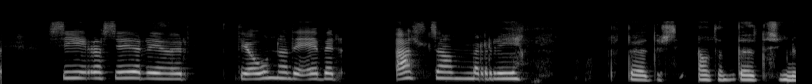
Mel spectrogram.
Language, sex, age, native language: Icelandic, female, 12, Icelandic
